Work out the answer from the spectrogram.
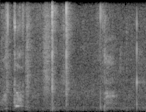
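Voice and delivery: hushed, scared whisper; frightened whisper. Real, not acted. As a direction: whisper it, terrified someone's there. Hears somebody else outside.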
